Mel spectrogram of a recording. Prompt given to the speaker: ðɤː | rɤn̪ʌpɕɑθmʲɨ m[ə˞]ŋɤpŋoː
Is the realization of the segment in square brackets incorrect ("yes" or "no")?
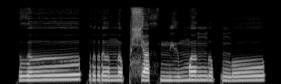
yes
